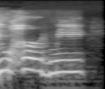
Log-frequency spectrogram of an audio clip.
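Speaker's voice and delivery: screaming out. Voicing a character challenging a tower in an RPG: screaming. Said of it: "And I scream out and I say".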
